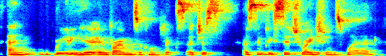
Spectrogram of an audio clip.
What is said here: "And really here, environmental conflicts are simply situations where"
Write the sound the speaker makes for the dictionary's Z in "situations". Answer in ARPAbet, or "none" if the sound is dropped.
Z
